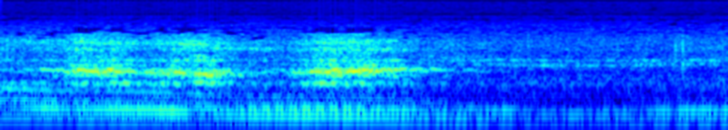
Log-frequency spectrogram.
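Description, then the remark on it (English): A car's tires screech in two loud squeals over a rumbling engine as it skids to a stop, then the engine settles into a quieter idle. No one speaks. “Okay, now stop the car.”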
